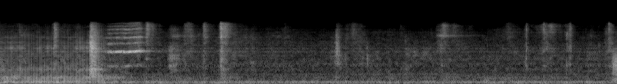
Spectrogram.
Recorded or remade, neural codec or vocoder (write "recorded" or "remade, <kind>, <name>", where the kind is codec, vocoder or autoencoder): remade, vocoder, Vocos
